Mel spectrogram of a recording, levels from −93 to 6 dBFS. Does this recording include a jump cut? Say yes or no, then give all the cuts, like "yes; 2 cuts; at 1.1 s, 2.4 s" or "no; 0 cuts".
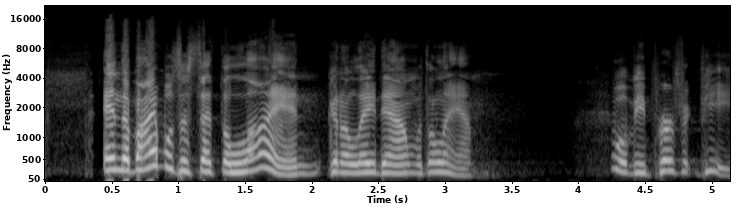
yes; 3 cuts; at 1.0 s, 2.1 s, 4.2 s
